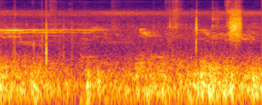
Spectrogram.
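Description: A low, rumbling roll of thunder swells gradually, with scattered faint chirps and clicks on top and no speech.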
